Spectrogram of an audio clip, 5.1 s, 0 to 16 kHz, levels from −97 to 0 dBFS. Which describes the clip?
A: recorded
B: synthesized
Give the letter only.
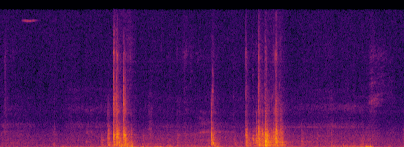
A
